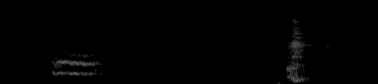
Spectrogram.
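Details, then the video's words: Pet cat meowing in the morning: one drawn-out wavering meow, then after a pause a sharp louder burst, with faint room hum beneath. "Good meowning in the morning!"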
